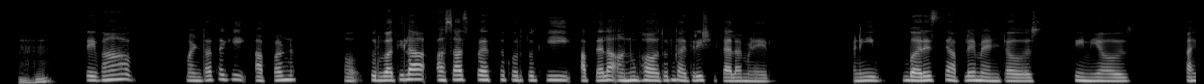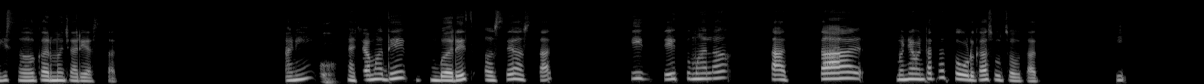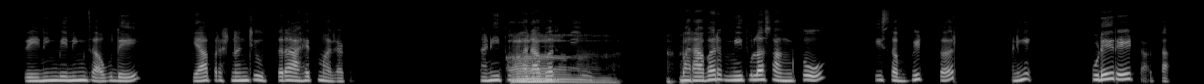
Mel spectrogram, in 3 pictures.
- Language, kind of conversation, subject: Marathi, podcast, तात्काळ समाधान आणि दीर्घकालीन वाढ यांचा तोल कसा सांभाळतोस?
- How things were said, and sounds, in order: in English: "मेंटोर्स, सिनीयर्स"; drawn out: "आह"; unintelligible speech; chuckle; in English: "सबमिट"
